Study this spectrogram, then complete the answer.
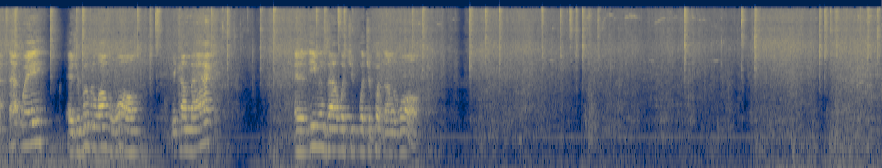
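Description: A paint roller rolls softly against a wall.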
